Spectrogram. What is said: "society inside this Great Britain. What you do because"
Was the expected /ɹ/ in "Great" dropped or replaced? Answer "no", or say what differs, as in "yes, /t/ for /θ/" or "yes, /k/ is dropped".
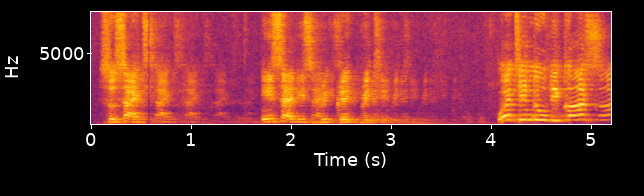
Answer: no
